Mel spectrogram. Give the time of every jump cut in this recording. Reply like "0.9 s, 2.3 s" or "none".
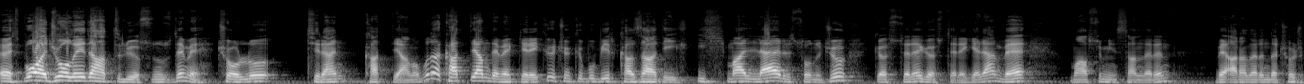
none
